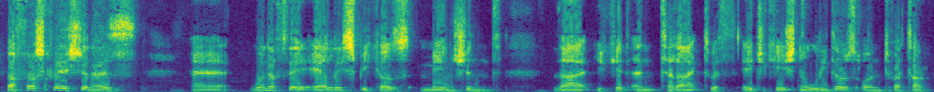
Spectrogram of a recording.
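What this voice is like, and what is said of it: Scottish accent, voice with a cold. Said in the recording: “I'm a Scot with a Scottish accent and a cold”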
